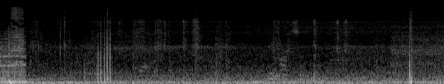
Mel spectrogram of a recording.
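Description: Background music that stops just after the start, followed by a steady low hum with a single knock about a second in.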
